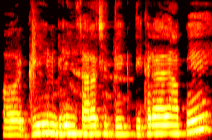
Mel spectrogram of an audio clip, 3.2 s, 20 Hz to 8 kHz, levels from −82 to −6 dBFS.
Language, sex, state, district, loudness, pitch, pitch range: Hindi, male, Uttar Pradesh, Deoria, -16 LUFS, 175 Hz, 160-180 Hz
